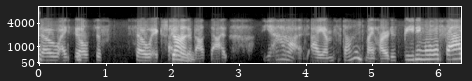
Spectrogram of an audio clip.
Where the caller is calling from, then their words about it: Iowa, United States; I am from Iowa, and this is my first time calling in.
